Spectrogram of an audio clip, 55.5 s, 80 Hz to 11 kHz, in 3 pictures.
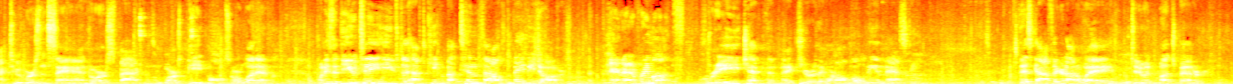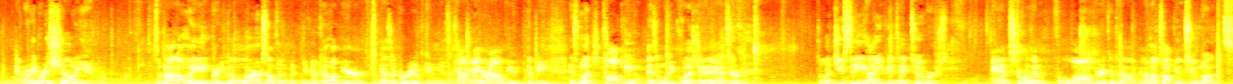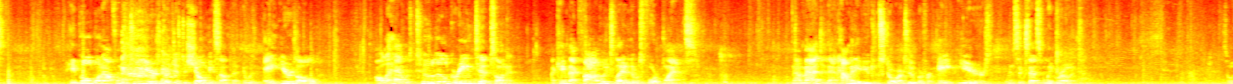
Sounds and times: Speech: 0.0s - 20.2s, 20.8s - 37.2s, 38.0s - 41.9s, 42.6s - 47.6s, 48.9s - 53.4s, 55.3s - 55.4s.

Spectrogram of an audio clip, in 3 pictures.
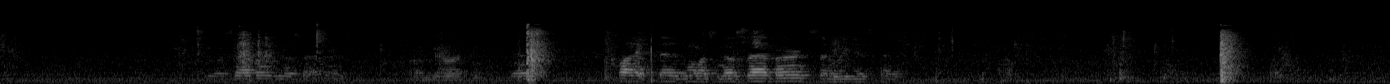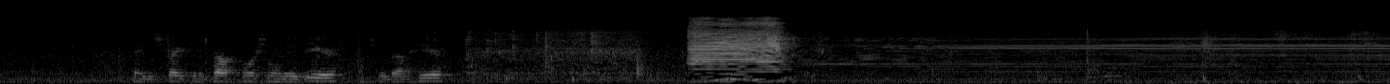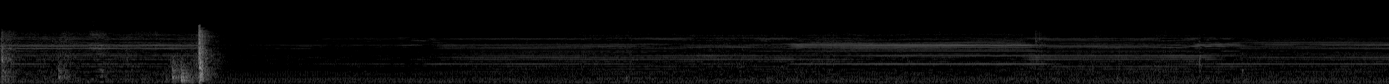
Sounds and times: Speech: 2.0s - 5.4s, 6.1s - 9.1s, 15.2s - 18.5s
Electric shaver, electric razor: 18.6s - 41.6s.

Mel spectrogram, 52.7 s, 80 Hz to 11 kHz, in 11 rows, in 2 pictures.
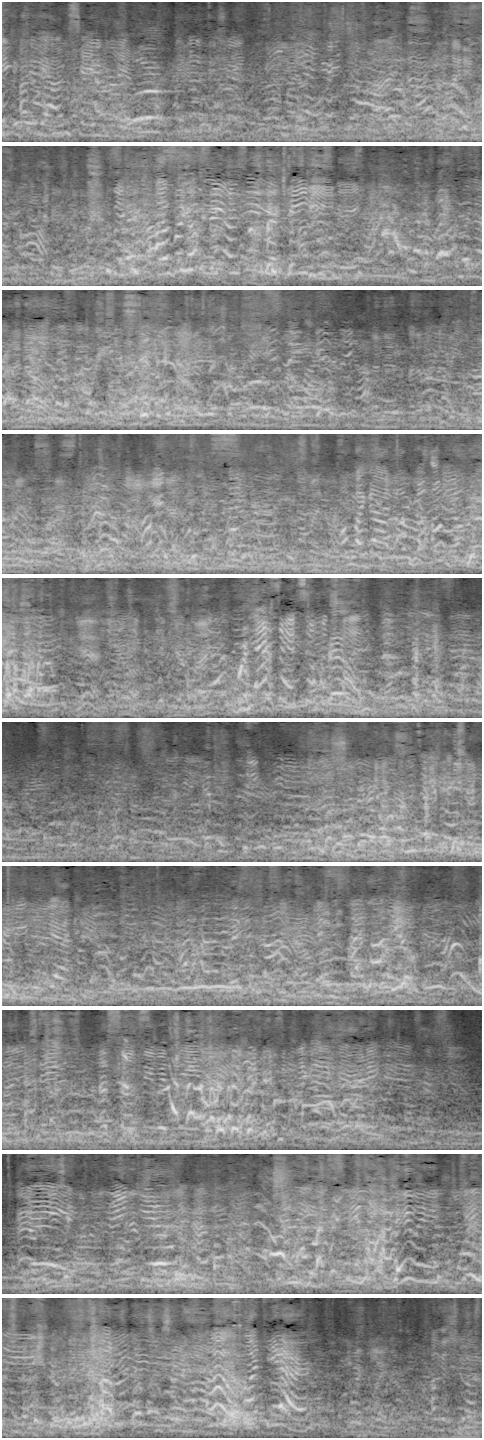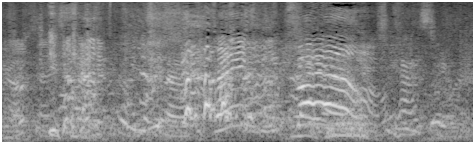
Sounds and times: Speech: 0.0s - 52.7s.

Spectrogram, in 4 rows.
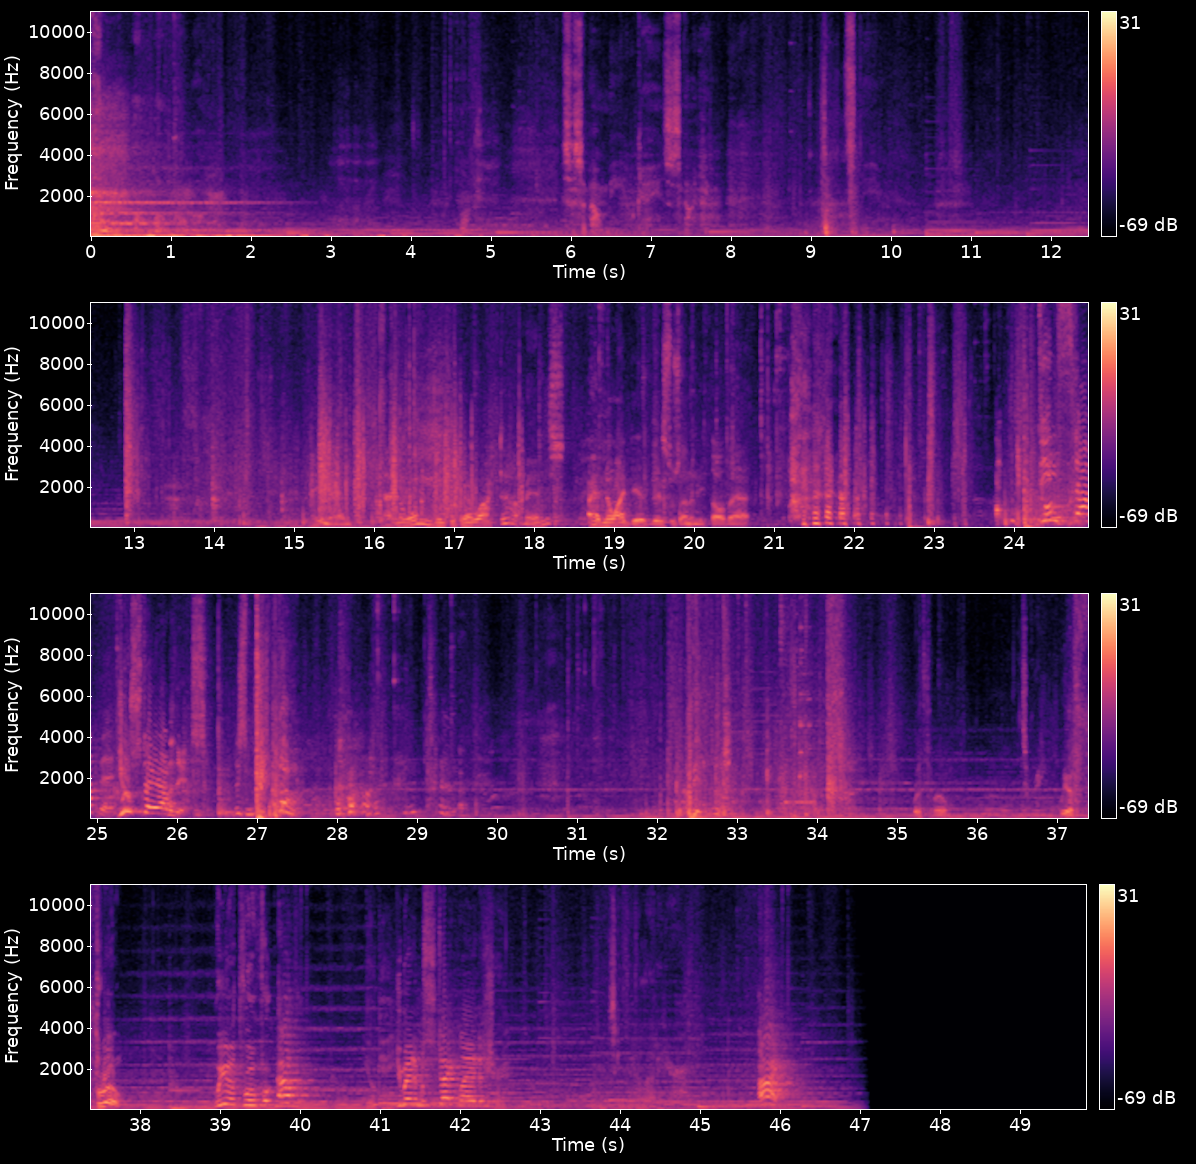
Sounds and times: Music: 0.0s - 47.2s.

